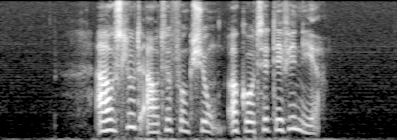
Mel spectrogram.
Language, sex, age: Danish, female, 42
